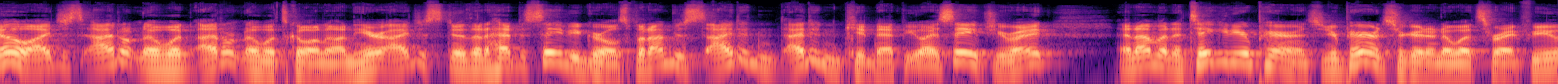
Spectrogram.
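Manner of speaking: hammy, fast, stammering, stumbling over words. Describing a scene, imitating a character's stammering, mugging acting. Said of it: "trying to do like a little bit of mugging and stammering".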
